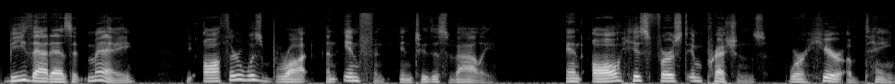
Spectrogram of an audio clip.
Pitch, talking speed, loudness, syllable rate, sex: 130 Hz, 145 wpm, -18 LUFS, 4.6 syllables/s, male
